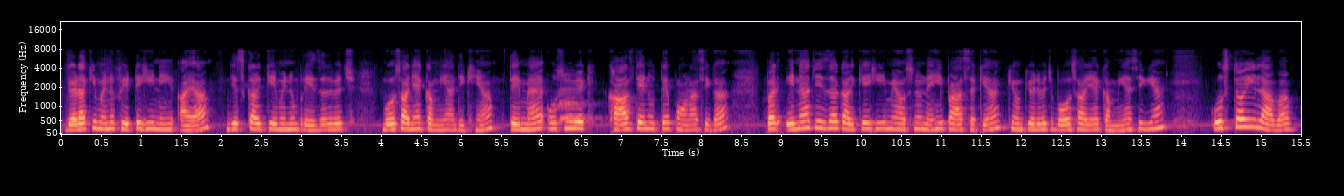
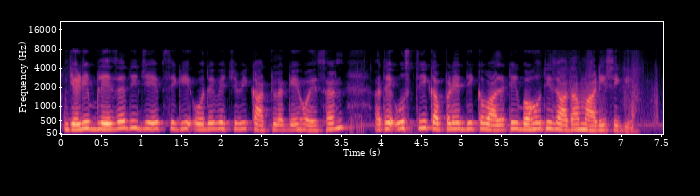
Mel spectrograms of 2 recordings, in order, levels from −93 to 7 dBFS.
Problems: constant background noise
